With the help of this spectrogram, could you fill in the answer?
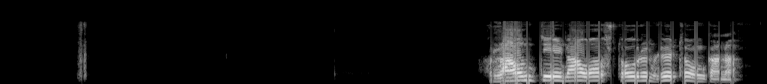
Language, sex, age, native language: Icelandic, male, 70-79, Icelandic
